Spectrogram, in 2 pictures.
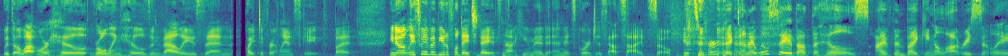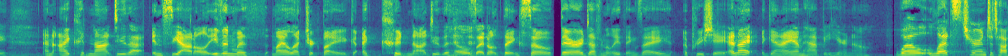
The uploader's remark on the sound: This episode was recorded before a live audience. At Cleveland Public Library as part of Literary Cleveland’s Inkubator writing conference.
